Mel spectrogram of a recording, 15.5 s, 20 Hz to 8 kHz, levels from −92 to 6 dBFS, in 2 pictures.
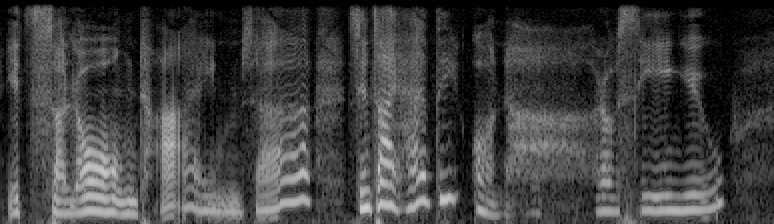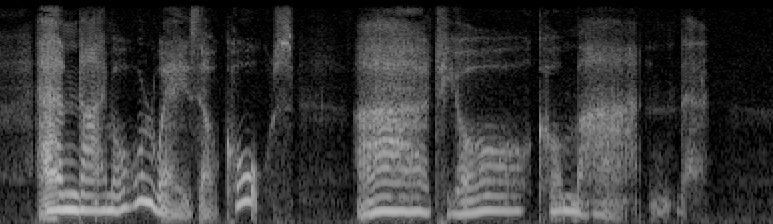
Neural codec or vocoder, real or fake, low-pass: none; real; 7.2 kHz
